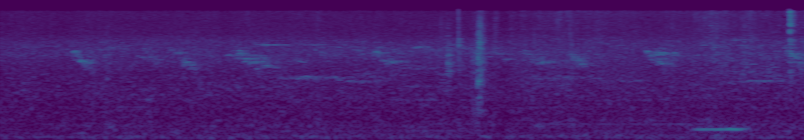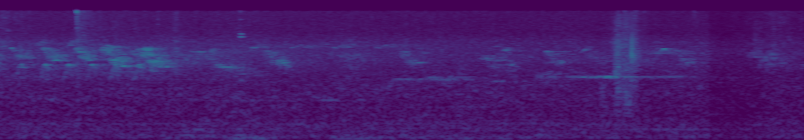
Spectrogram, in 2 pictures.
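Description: Faint songbirds chirping, with short high calls repeating throughout and a quick trill about halfway through. A couple of faint clicks stand out.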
